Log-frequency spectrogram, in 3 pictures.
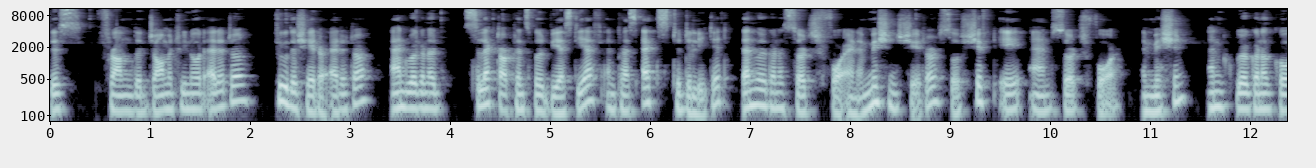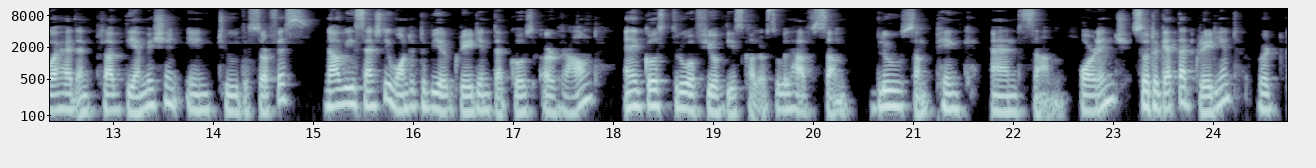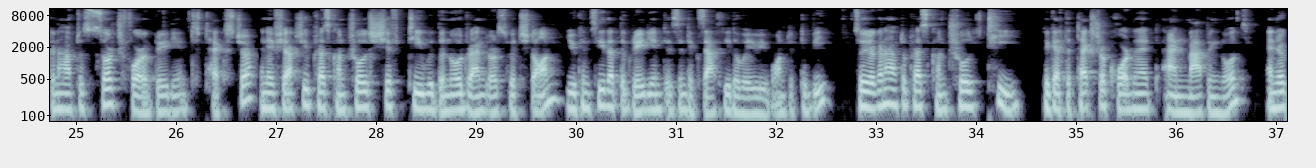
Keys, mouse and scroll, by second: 1.1-2.6 drag, 3.3-3.7 scroll down 4, 3.7 middle click, 4.5 click, 6.0 x, 7.6 shift+a, 11.5 middle click, 11.5 scroll up 5, 12.7 click, 13.1-15.0 drag, 23.6 middle click, 24.4 shift+a, 28.0 ctrl+shift+click, 32.7 click, 34.1 ctrl+t, 35.4-37.1 middle drag.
